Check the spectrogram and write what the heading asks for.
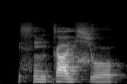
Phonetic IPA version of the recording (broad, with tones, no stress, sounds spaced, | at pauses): s ĩ˧ k a˥˧ j ɕ o˧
